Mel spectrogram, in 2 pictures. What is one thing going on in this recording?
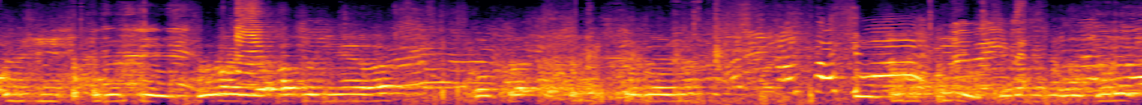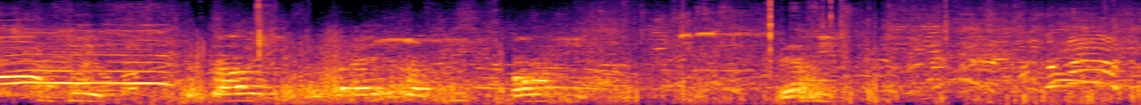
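Children shout and call out to each other outdoors.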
